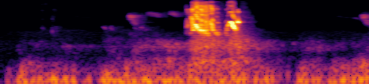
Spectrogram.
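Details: Lovebird letting out a harsh, broadband squawking chirp followed by a shorter shrill note, over a quiet low rumbling background.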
